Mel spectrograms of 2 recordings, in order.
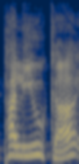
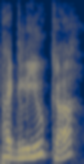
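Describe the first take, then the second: First: The G in the name is silent. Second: The G in the name is pronounced.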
